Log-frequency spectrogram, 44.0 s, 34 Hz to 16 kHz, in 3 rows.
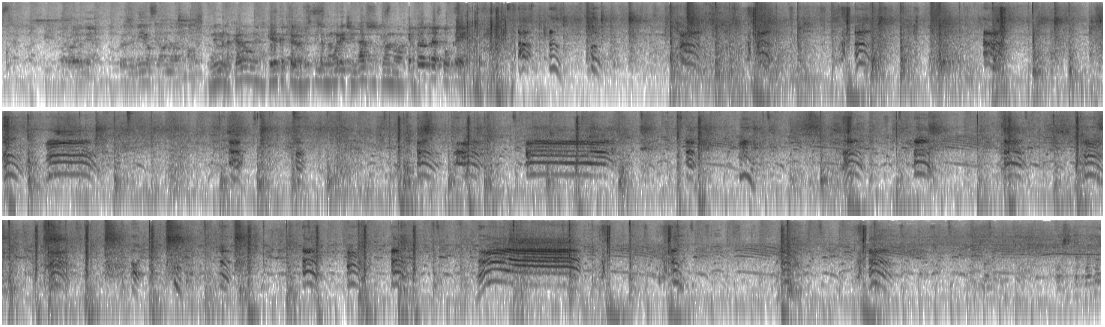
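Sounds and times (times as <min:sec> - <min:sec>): heavy thuds of blows: 0:06.1 - 0:42.3
pained grunts: 0:06.7 - 0:08.3, 0:08.9 - 0:38.7, 0:40.7 - 0:41.3
heavy thumps on wall and door: 0:08.8 - 0:41.5
person crying out: 0:20.2 - 0:23.0, 0:26.8 - 0:27.2, 0:35.7 - 0:37.6.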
